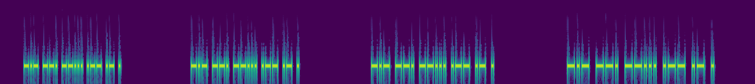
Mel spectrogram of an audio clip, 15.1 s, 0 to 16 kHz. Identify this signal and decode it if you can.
Morse code, heard as a keyed tone, about 33 wpm, 700 Hz. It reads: KG7WAE KG7WAE KG7WAE KG7WAE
